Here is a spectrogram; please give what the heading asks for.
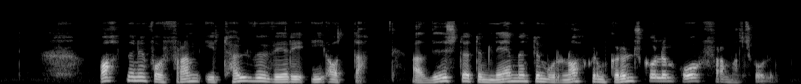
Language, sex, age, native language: Icelandic, male, 30-39, Icelandic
